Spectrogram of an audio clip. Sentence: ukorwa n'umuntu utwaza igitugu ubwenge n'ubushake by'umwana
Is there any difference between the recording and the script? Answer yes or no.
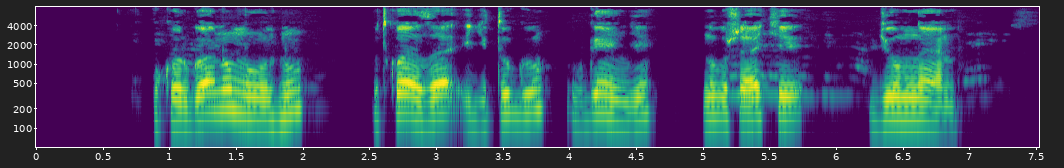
no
